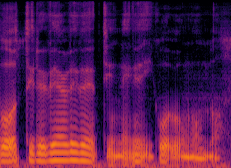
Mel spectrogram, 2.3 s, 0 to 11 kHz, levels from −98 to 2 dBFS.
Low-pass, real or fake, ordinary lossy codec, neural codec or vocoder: none; fake; none; autoencoder, 22.05 kHz, a latent of 192 numbers a frame, VITS, trained on many speakers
